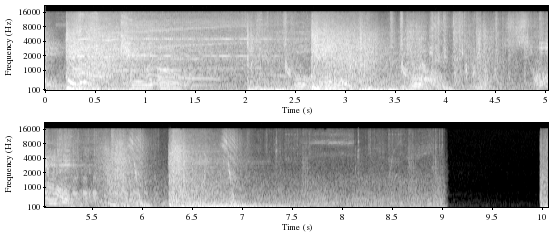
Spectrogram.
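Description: Fighting game blows thud and crash with loud impacts.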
